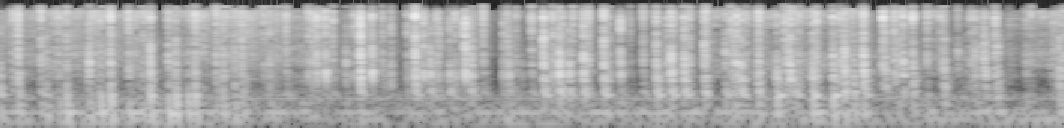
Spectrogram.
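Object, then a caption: Plastic snack pouch with dried fruit strips. Long pink nails tap rapidly on the surface of a partly full plastic pouch of coconut strips held in the hand. The result is a dense run of short, crisp clicks and crinkly taps, each dying away almost at once, over a steady low hum.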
